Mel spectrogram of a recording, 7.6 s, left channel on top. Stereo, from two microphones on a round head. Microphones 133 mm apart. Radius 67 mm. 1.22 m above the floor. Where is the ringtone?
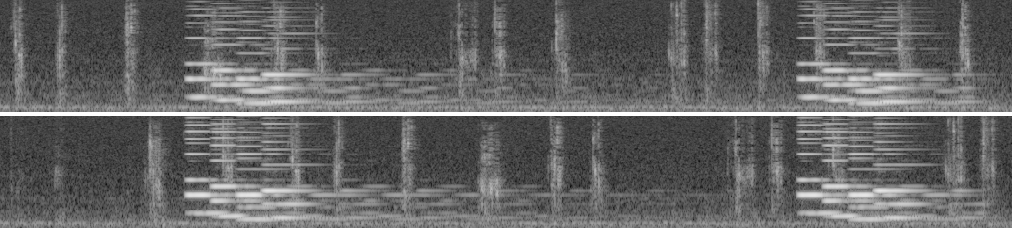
80° right, 6 m.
